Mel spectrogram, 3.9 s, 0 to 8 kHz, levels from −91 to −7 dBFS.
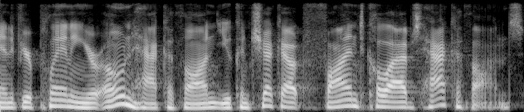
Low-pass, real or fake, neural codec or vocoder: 7.2 kHz; real; none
